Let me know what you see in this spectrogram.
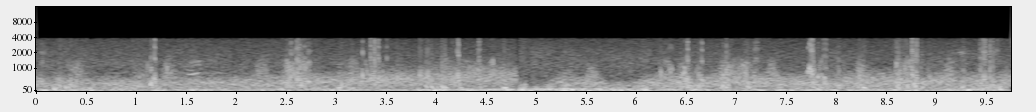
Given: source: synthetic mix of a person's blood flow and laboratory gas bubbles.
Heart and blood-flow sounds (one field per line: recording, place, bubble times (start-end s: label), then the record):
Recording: Doppler ultrasound of blood flow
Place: subclavian vein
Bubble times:
0.04-0.10 s: bubbles
0.20-0.45 s: bubbles
0.95-1.38 s: bubbles
2.46-2.85 s: bubbles
3.00-3.20 s: bubbles
3.24-3.65 s: bubbles
3.80-4.30 s: bubbles
4.39-4.49 s: bubbles
4.54-4.60 s: bubbles
4.63-4.75 s: bubbles
4.83-4.92 s: bubbles
6.22-6.38 s: bubbles
6.42-6.72 s: bubbles
6.81-7.26 s: bubbles
7.70-7.96 s: bubbles
7.99-8.15 s: bubbles
8.20-8.35 s: bubbles
8.58-8.99 s: bubbles
9.23-9.33 s: bubbles
9.38-9.76 s: bubbles
From the record:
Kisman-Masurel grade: 232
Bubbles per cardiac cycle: several, 3 to 8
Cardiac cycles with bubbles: 50 to 99%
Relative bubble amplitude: moderate (0.250 to 0.450)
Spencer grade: 3 (all of the cardiac periods contain showers or single bubble signals, but not dominating or overriding the cardiac motion signals)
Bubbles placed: anywhere in the cardiac cycle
